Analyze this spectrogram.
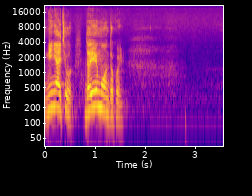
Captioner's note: inhales deeply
